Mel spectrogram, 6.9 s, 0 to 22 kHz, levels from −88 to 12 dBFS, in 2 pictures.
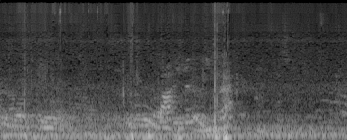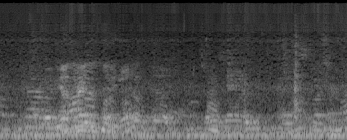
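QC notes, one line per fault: Throughout, Opus compression. Tones turn noisy, rough and grainy, and the damage is plainly audible. The likely cause is the codec's music mode refilling starved bands with folded or noise content. Bandwidth stays full to about 20.2 kHz, even at a low bitrate near 24 kbps.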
